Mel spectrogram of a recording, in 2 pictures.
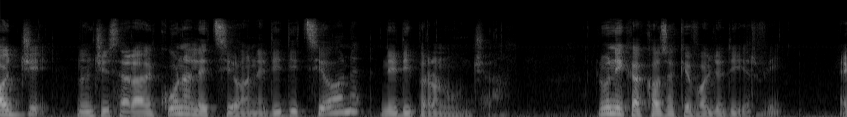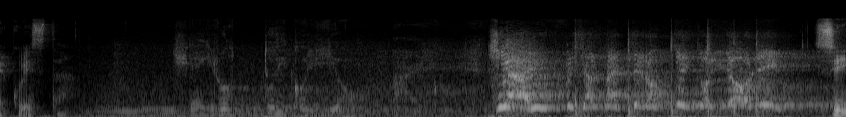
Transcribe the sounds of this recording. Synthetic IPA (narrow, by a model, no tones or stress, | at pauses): ɔd͡ʒːinont͡ʃisaɾaːlkuːnalet̪sːjoːned̪id̪it̪sːjoːnened̪ːipɾonṵnt͡ʃa | luːnikakɔːzak̟evːɔʎːod̪ḭrvḭɛ̰kːwḛst̪a | t͡ʃiajɾot̪ːoikoʎːo̰ːni | t͡ʃiajufit͡ʃalment̪eɾɔt̪ːoikoʎːoːnisi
